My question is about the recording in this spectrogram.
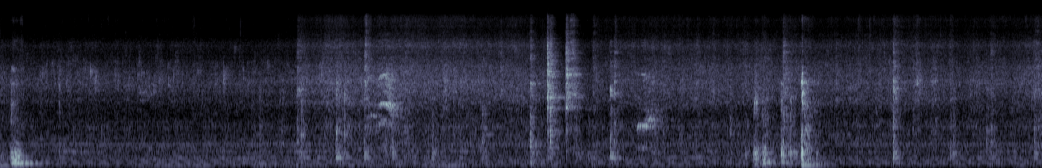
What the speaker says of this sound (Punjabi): ਬਸ ਪਿਆਜ਼ ਆਪਣੇ ਬਣ ਚੱਲੇ ਜ਼ਿਆਦਾ ਨਹੀਂ ਭੁੰਨਣੇ ਹੈਗੇ ਆਪਾਂ ਨੇ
